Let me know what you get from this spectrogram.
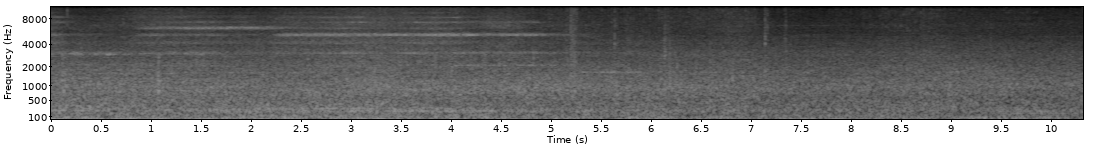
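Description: A railway train running past and fading away steadily. Thin high-pitched wheel squeal sounds over the first few seconds.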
